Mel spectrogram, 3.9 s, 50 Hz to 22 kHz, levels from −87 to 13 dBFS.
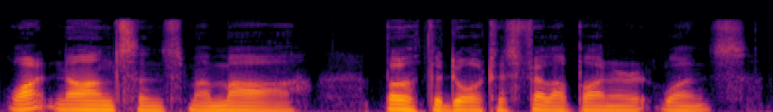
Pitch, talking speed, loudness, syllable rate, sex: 115 Hz, 170 wpm, -19 LUFS, 4.7 syllables/s, male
